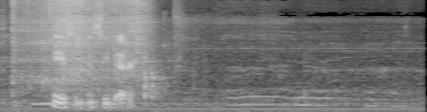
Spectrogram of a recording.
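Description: A voice making a short, loud, wordless sound about half a second in, followed by faint held notes near the end.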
